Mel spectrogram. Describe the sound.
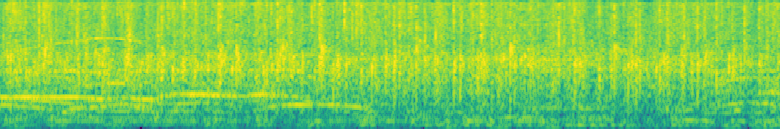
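A crowd applauds steadily for about four seconds for a comedian from Denver at a comedy show, dense clapping at constant loudness, with faint cheers and voices mixed into the noise.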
